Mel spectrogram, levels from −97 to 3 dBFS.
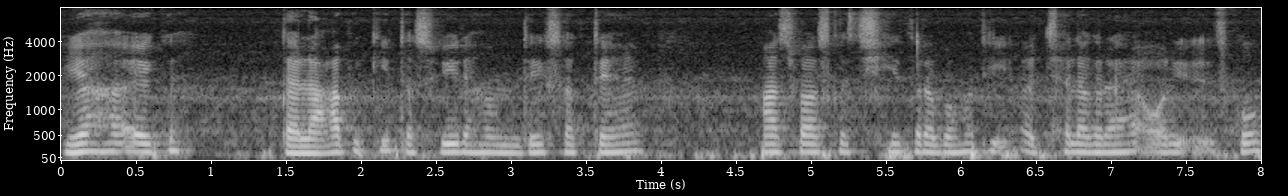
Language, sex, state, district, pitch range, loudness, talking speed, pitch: Hindi, male, Chhattisgarh, Sukma, 150-165 Hz, -21 LUFS, 150 wpm, 160 Hz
